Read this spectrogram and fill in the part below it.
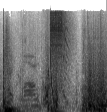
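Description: An electric weapon crackles and zaps.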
